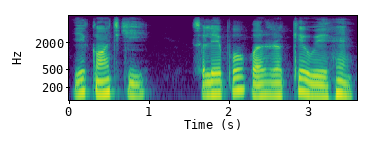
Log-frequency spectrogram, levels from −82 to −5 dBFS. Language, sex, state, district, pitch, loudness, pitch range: Hindi, male, Uttar Pradesh, Saharanpur, 135 Hz, -17 LUFS, 125-145 Hz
